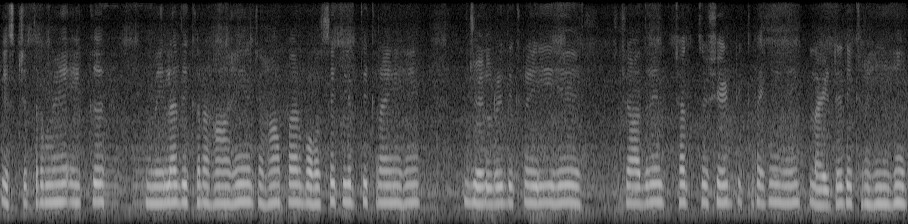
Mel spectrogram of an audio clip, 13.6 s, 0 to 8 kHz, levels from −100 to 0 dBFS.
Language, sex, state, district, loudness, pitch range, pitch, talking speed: Hindi, female, Chhattisgarh, Sarguja, -36 LUFS, 185-195 Hz, 190 Hz, 130 wpm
